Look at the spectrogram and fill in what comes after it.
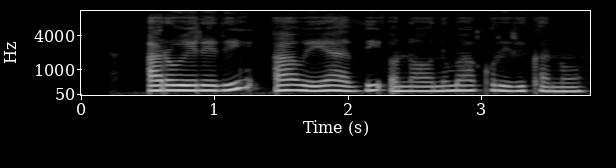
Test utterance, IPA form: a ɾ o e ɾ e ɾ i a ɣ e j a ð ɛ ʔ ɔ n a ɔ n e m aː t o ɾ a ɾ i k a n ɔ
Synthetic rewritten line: a ɾ o e ɾ e ɾ i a w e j a ð i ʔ ɔ n a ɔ n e m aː k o ɾ i ɾ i k a n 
